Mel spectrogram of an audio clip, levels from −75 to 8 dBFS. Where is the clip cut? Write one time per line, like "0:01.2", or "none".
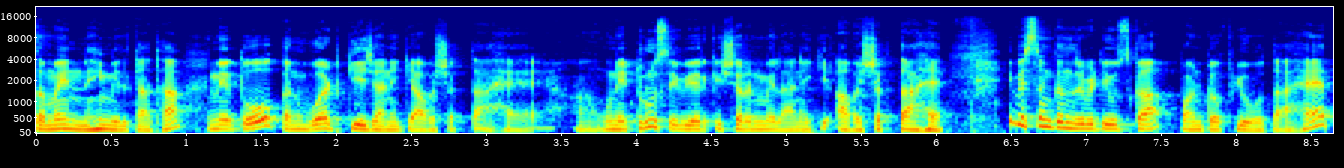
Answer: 0:01.1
